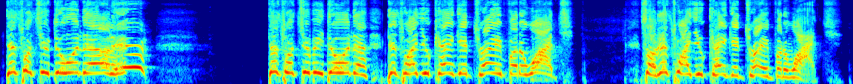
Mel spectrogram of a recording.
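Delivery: high, strained officer yelling down; mock yelling officer. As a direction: play the outraged lieutenant chewing out a sailor. Lieutenant yelling, voiced high.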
